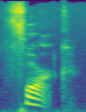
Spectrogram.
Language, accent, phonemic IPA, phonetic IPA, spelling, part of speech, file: English, General American, /fɔɹk/, [fo̞ɹk], fork, noun / verb, En-us-fork.ogg
- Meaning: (noun) Any of several types of pronged (tined) tools (physical tools), as follows: A utensil with spikes used to put solid food into the mouth, or to hold food down while cutting, or for serving food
